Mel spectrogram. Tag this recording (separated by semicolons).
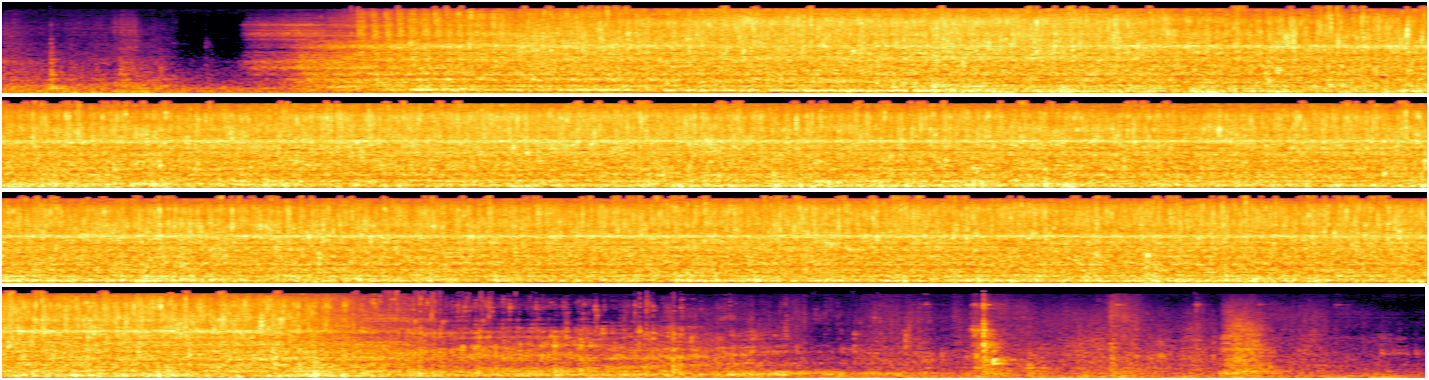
water; sink; Bathroom; tap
